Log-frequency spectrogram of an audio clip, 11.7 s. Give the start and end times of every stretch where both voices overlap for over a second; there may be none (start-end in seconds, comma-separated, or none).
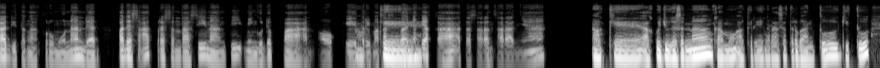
none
